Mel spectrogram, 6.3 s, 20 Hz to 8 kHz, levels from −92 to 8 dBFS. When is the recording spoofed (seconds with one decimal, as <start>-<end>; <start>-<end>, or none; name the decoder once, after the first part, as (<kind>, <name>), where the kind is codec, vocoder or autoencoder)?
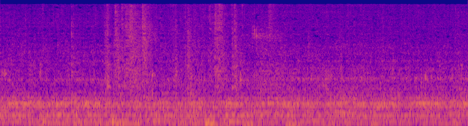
0.0-6.3 (vocoder, BigVGAN v2)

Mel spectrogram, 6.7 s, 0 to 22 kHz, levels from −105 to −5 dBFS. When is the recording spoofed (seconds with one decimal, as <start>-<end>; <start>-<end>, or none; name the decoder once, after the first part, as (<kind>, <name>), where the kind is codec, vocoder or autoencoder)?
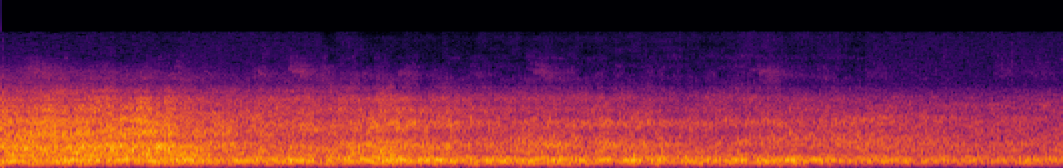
2.0-5.4 (codec, HILCodec)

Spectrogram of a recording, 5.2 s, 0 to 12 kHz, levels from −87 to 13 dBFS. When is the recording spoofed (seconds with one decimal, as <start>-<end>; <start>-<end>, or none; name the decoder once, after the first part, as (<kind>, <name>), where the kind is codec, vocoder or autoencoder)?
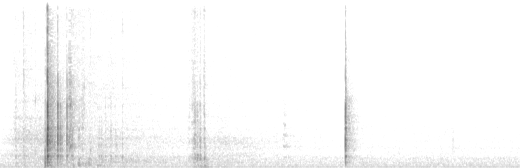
none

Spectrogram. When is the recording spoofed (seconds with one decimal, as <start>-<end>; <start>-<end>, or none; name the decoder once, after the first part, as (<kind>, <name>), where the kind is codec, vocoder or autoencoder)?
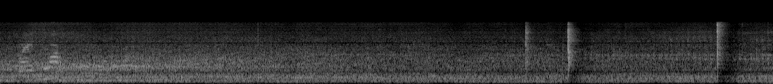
0.0-7.7 (codec, DAC)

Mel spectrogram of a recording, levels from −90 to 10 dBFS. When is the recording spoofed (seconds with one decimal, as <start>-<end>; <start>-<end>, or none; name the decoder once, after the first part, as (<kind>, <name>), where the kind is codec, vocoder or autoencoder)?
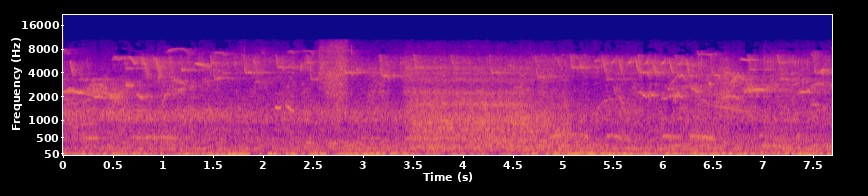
none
